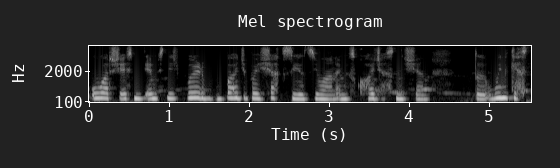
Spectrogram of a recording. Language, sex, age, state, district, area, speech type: Kashmiri, female, 18-30, Jammu and Kashmir, Budgam, rural, spontaneous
